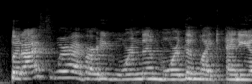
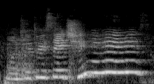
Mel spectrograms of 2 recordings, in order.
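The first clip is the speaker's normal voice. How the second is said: high sing-song photo call; bright high say-cheese call; photo countdown; 12 semitones higher, 3 dB louder than usual. Real, not acted. Posing for a thumbnail photo.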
